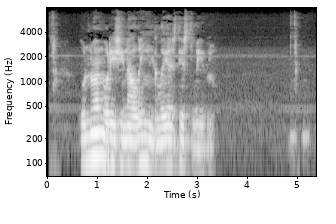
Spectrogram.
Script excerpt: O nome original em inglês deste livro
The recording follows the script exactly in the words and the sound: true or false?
true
